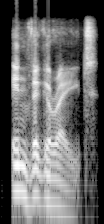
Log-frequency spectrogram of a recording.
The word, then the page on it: invigorate: British English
